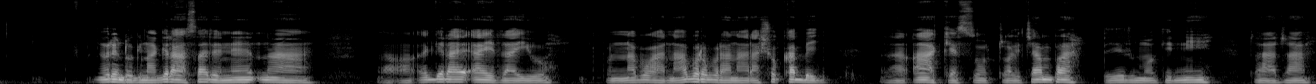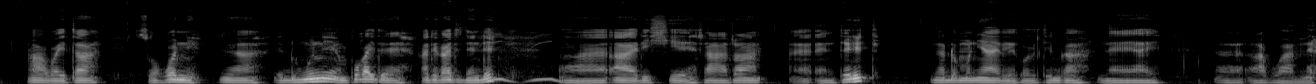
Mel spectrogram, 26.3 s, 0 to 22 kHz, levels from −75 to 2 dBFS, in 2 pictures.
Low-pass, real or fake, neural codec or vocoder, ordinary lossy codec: none; real; none; none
